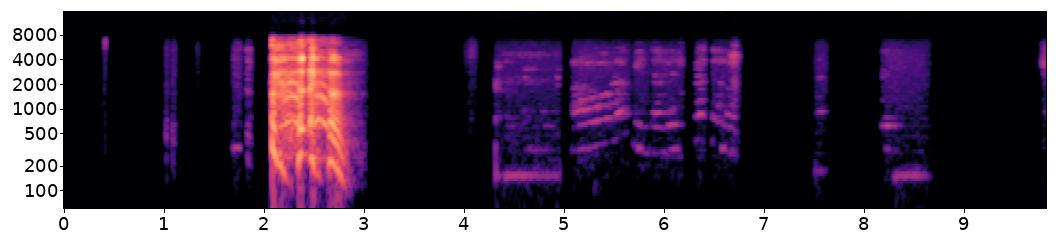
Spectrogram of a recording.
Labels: {"expert_labels": [{"quality": "good", "cough_type": "dry", "dyspnea": false, "wheezing": false, "stridor": false, "choking": false, "congestion": false, "nothing": true, "diagnosis": "healthy cough", "severity": "pseudocough/healthy cough"}], "age": 28, "gender": "male", "respiratory_condition": true, "fever_muscle_pain": false, "status": "symptomatic"}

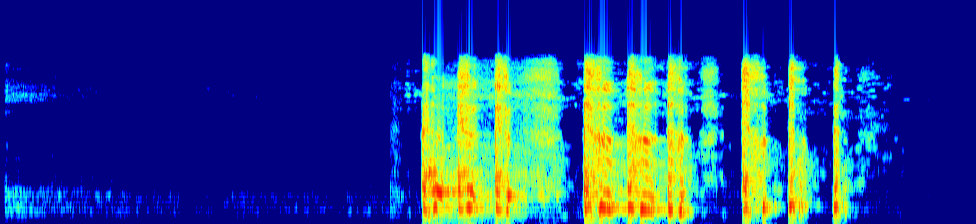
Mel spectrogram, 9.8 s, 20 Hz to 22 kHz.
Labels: {"expert_labels": [{"quality": "ok", "cough_type": "dry", "dyspnea": false, "wheezing": false, "stridor": false, "choking": false, "congestion": false, "nothing": true, "diagnosis": "healthy cough", "severity": "pseudocough/healthy cough"}], "age": 22, "gender": "female", "respiratory_condition": false, "fever_muscle_pain": false, "status": "healthy"}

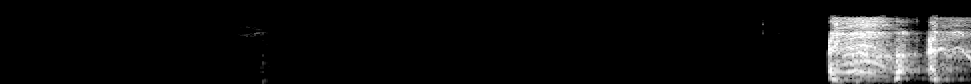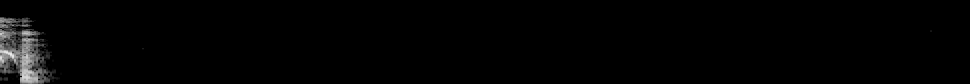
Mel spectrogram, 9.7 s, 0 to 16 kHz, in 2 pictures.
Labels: {"expert_labels": [{"quality": "good", "cough_type": "dry", "dyspnea": false, "wheezing": false, "stridor": false, "choking": false, "congestion": false, "nothing": true, "diagnosis": "COVID-19", "severity": "mild"}], "age": 55, "gender": "male", "respiratory_condition": false, "fever_muscle_pain": false, "status": "symptomatic"}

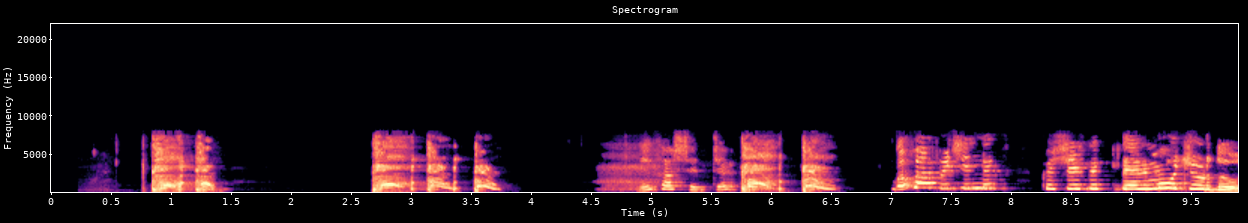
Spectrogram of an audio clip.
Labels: {"expert_labels": [{"quality": "good", "cough_type": "wet", "dyspnea": false, "wheezing": false, "stridor": false, "choking": false, "congestion": false, "nothing": true, "diagnosis": "upper respiratory tract infection", "severity": "mild"}], "age": 35, "gender": "male", "respiratory_condition": false, "fever_muscle_pain": false, "status": "healthy"}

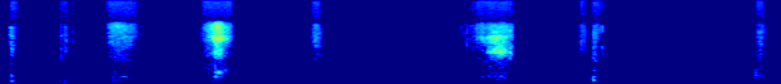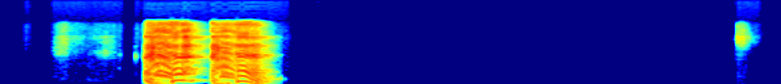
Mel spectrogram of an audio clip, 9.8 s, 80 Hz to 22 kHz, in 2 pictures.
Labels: {"expert_labels": [{"quality": "good", "cough_type": "dry", "dyspnea": false, "wheezing": false, "stridor": false, "choking": false, "congestion": false, "nothing": true, "diagnosis": "healthy cough", "severity": "pseudocough/healthy cough"}], "age": 41, "gender": "male", "respiratory_condition": false, "fever_muscle_pain": false, "status": "symptomatic"}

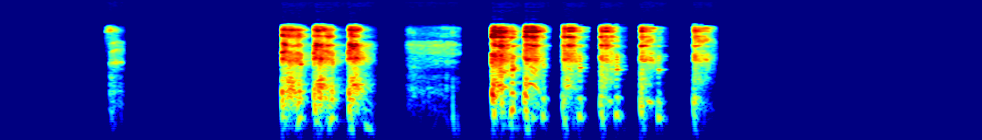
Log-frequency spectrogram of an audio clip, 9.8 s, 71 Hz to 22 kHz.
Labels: {"expert_labels": [{"quality": "good", "cough_type": "dry", "dyspnea": true, "wheezing": false, "stridor": false, "choking": false, "congestion": false, "nothing": false, "diagnosis": "COVID-19", "severity": "mild"}], "age": 34, "gender": "male", "respiratory_condition": false, "fever_muscle_pain": false, "status": "COVID-19"}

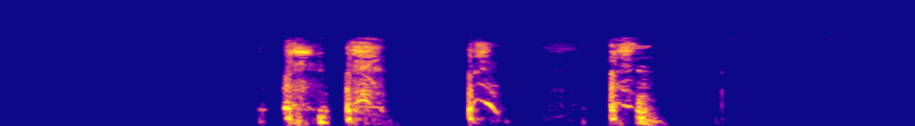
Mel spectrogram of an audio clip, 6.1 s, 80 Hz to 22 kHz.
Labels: {"expert_labels": [{"quality": "good", "cough_type": "dry", "dyspnea": false, "wheezing": false, "stridor": false, "choking": false, "congestion": false, "nothing": true, "diagnosis": "upper respiratory tract infection", "severity": "mild"}], "age": 36, "gender": "male", "respiratory_condition": false, "fever_muscle_pain": false, "status": "healthy"}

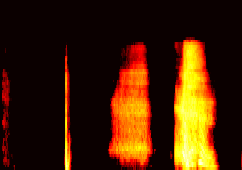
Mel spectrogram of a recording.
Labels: {"expert_labels": [{"quality": "good", "cough_type": "unknown", "dyspnea": false, "wheezing": false, "stridor": false, "choking": false, "congestion": false, "nothing": false, "diagnosis": "healthy cough", "severity": "pseudocough/healthy cough"}]}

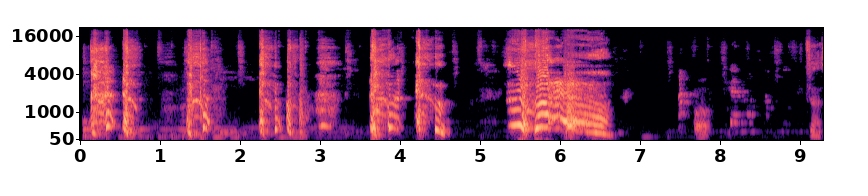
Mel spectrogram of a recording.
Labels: {"expert_labels": [{"quality": "good", "cough_type": "dry", "dyspnea": true, "wheezing": false, "stridor": false, "choking": false, "congestion": false, "nothing": false, "diagnosis": "upper respiratory tract infection", "severity": "severe"}], "age": 31, "gender": "female", "respiratory_condition": false, "fever_muscle_pain": false, "status": "COVID-19"}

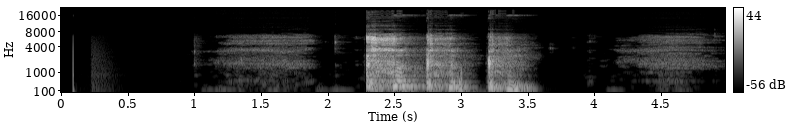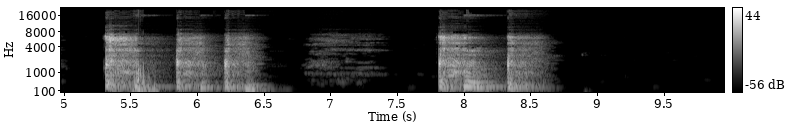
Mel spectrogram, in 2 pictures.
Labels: {"expert_labels": [{"quality": "good", "cough_type": "dry", "dyspnea": false, "wheezing": false, "stridor": false, "choking": false, "congestion": false, "nothing": true, "diagnosis": "upper respiratory tract infection", "severity": "mild"}], "age": 20, "gender": "male", "respiratory_condition": false, "fever_muscle_pain": false, "status": "healthy"}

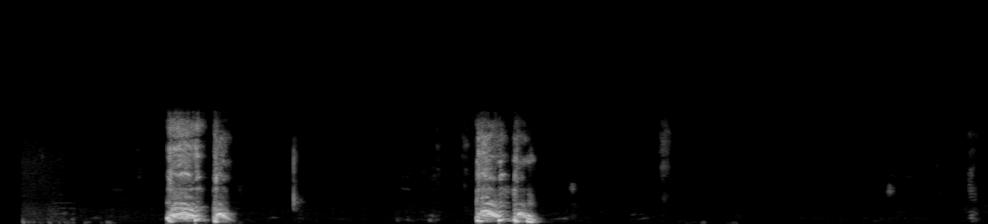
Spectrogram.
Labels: {"expert_labels": [{"quality": "good", "cough_type": "dry", "dyspnea": false, "wheezing": true, "stridor": false, "choking": false, "congestion": false, "nothing": false, "diagnosis": "obstructive lung disease", "severity": "mild"}]}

